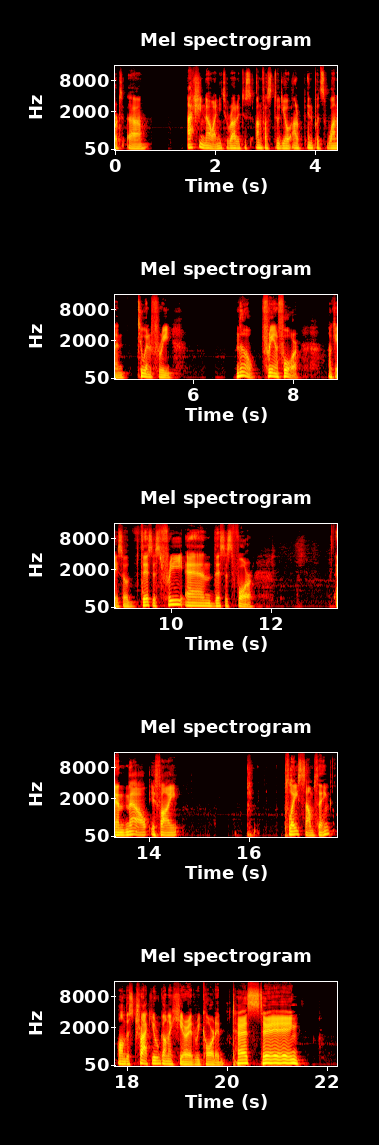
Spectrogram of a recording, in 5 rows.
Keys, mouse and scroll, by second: 9.1 click, 10.9 click, 16.8 click, 18.7 click, 19.8 -.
